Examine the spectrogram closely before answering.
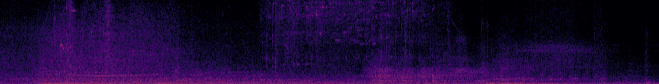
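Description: Magic blasts and explosions boom and crackle in a chaotic battle.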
